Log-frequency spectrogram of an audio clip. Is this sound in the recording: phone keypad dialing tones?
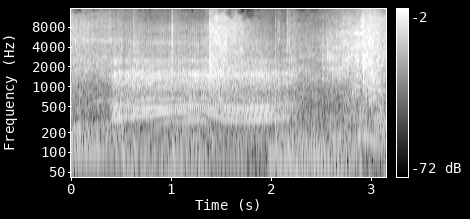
no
